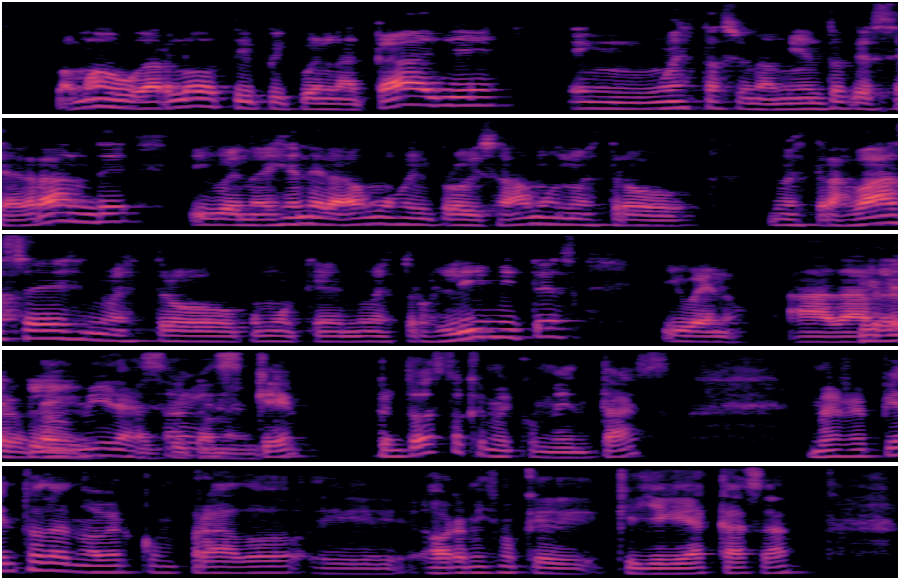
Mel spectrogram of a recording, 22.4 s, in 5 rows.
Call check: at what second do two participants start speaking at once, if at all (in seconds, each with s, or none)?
13.2 s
